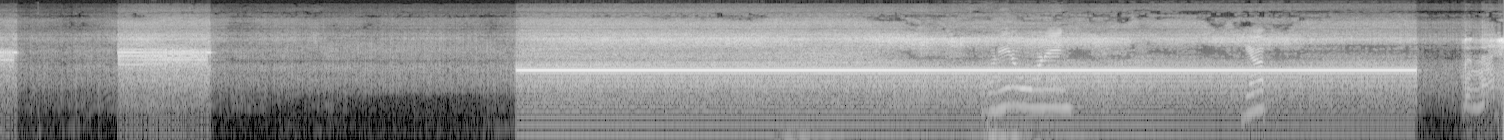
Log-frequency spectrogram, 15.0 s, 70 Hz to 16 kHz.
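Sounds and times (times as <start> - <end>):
faint hiss: 0.0 - 15.0
steady single-pitch alarm tone: 5.2 - 14.2
digital data tones: 7.3 - 14.2.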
